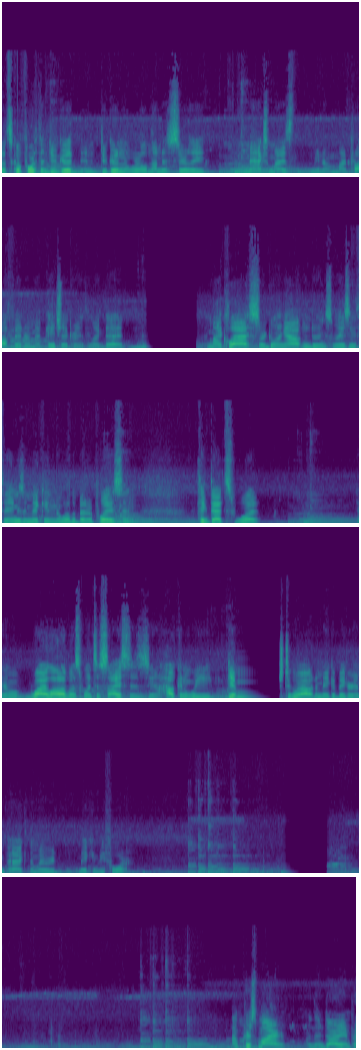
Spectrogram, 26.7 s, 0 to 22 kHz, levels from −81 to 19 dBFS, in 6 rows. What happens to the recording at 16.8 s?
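A long network dropout, 16.35–16.88 s: audio likely stopped arriving, so the last sound fades as a buzz into silence, losing about half a second.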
